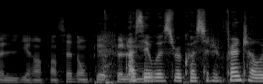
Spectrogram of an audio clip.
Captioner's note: speaking French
